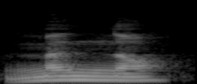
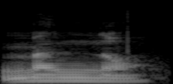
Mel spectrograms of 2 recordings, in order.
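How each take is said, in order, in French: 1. Le son « t » est absorbé par le « n ». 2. Le son « t » est absorbé par le « n ».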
